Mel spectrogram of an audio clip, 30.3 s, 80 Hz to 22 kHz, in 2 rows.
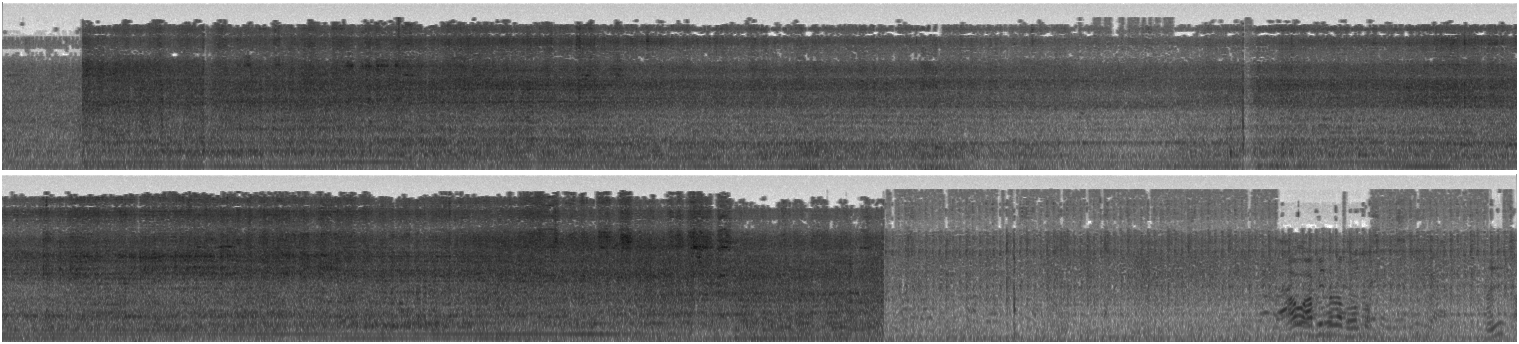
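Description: Diesel engines of asphalt road-paving machines, a paver and a road roller, running steadily at close range with a constant low engine hum. The sound drops away suddenly about 24 seconds in and is quieter after that, with voices starting near the end.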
